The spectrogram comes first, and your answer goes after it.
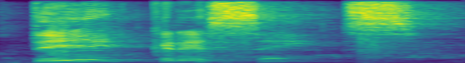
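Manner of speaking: decrescentes stretched out, syllable by syllable; drawn out slowly. Shown as a demonstration. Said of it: "O que que acontece nos ditongos decrescentes?". (devagar, sílaba por sílaba)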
